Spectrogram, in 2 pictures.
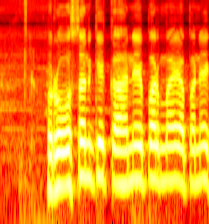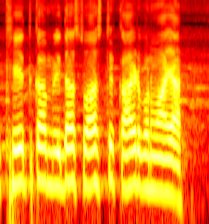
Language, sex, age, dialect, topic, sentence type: Hindi, male, 60-100, Marwari Dhudhari, agriculture, statement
